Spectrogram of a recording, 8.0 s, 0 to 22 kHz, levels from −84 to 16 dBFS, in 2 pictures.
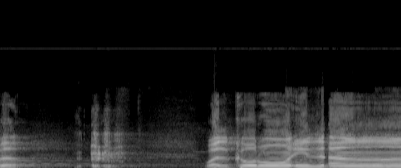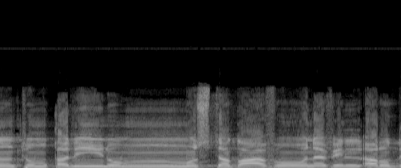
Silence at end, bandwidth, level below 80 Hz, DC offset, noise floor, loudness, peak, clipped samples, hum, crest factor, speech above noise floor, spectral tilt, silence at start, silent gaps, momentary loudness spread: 0 s; 11 kHz; -48 dBFS; under 0.1%; -50 dBFS; -18 LUFS; -4 dBFS; under 0.1%; none; 14 dB; 32 dB; -3.5 dB/octave; 0 s; none; 11 LU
